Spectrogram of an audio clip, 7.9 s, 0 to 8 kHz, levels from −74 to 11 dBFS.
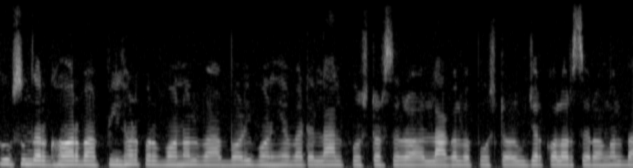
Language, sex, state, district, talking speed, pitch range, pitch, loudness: Bhojpuri, female, Bihar, Muzaffarpur, 165 wpm, 190-200 Hz, 195 Hz, -20 LUFS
